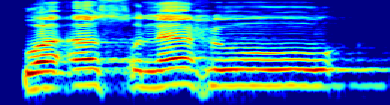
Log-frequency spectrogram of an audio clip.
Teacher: صاد کو پر کر کے پڑھیں گے اور ہا کو کھینچ کر کے پڑھیں گے، کیونکہ یہاں پر واو مدہ کا قاعدہ ہے اور زیادہ نہیں کھینچنا ہے، اس کو صرف 1 الف کے برابر کھینچنا ہے۔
